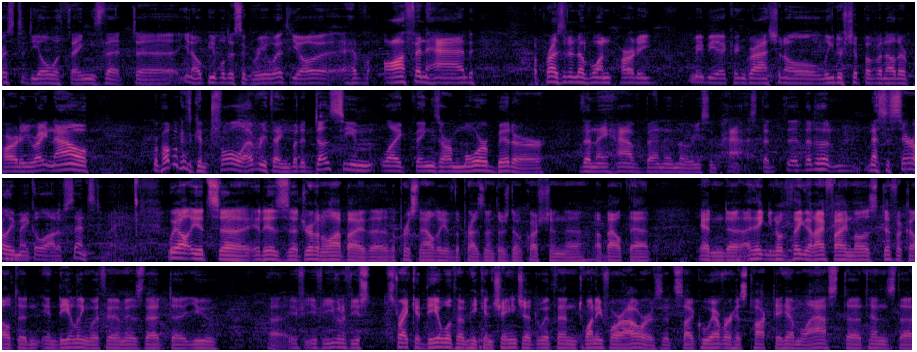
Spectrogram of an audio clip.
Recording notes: At the annual policy conference. 2019 Mackinac Policy Conference.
